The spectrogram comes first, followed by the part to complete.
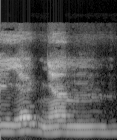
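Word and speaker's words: यज्ञम्: Ce J-là se prononce comment en plein milieu comme ça? Un, Comme un J. un J, parfait.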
